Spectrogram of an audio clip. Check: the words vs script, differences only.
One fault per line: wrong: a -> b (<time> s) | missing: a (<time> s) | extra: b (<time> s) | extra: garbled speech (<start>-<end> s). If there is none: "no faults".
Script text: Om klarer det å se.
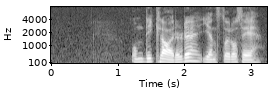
extra: de (1.4 s)
extra: gjenstår (2.3 s)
